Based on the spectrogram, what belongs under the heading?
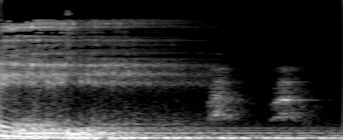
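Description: A dog barks twice in the background, the two short barks about half a second apart, beneath a loud, steady low rumble that fills the whole recording.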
